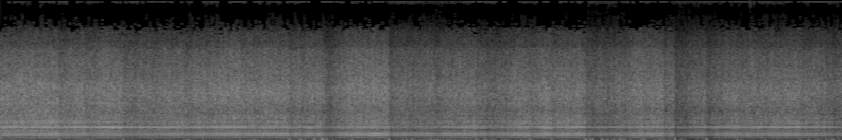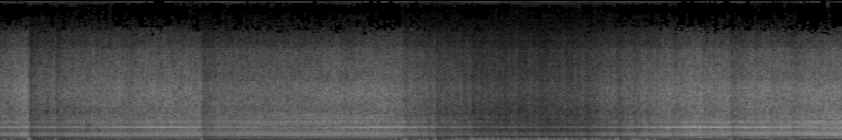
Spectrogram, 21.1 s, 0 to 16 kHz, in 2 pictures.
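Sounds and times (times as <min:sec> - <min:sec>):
boat engine drone: 0:00.0 - 0:21.0
water rushing: 0:00.0 - 0:21.0
wind: 0:00.0 - 0:21.0.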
